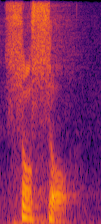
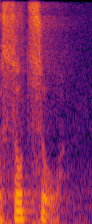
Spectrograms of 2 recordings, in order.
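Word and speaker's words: sozo (σῴζω): Ich glaube, das spricht man mit scharfem S, sozo oder sozo.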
